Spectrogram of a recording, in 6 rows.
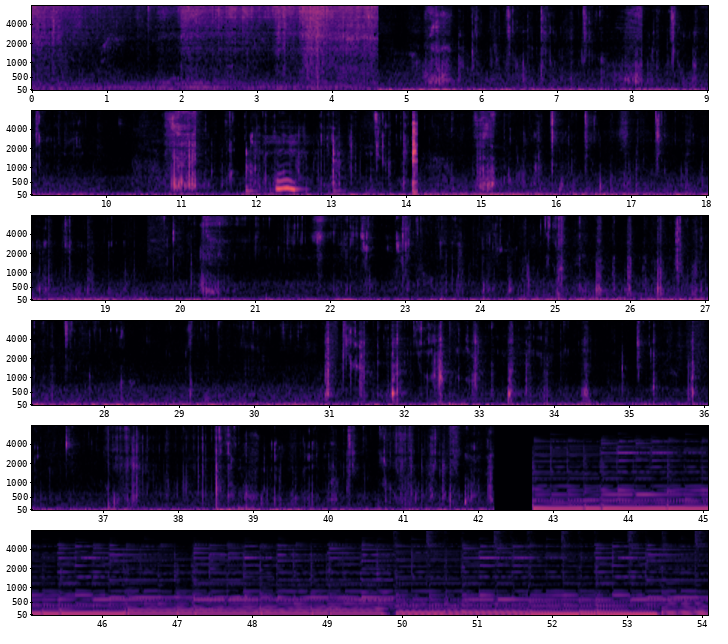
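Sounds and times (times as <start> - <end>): person chewing and biting: 5.3 - 9.8, 12.8 - 42.2
guitar music: 42.7 - 54.0.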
